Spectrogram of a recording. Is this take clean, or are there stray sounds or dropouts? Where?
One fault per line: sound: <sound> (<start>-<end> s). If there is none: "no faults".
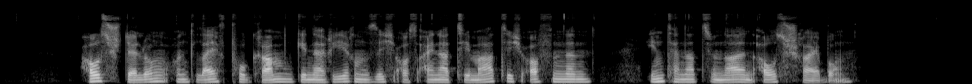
no faults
